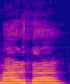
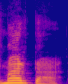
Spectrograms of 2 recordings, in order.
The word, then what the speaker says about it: Marta: It's not Martha, it's Marta. And it's not with a Z, it's with an S because my Look family.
